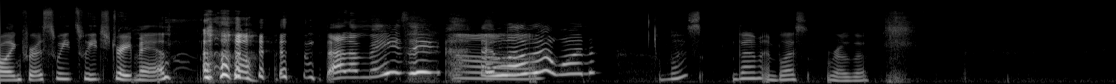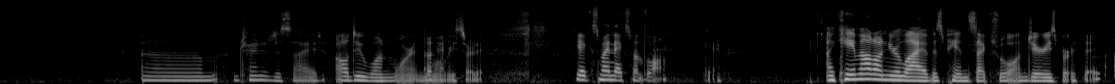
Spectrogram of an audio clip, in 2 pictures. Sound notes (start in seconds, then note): 1.6 both laugh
